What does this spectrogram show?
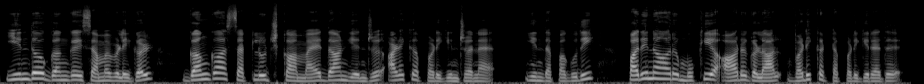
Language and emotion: Tamil, neutral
